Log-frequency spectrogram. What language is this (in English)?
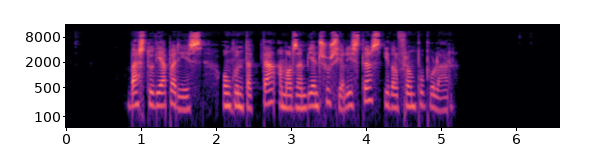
Catalan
